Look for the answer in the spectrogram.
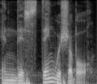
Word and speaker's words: indistinguishable: It's virtually indistinguishable. Ojo a la, a la pronunciación, ¿eh? indistinguible. It's virtually indistinguishable. Indistinguishable. ¿Cuántas is hay? Una, dos, tres, cuatro. Y no escuchas ninguna.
